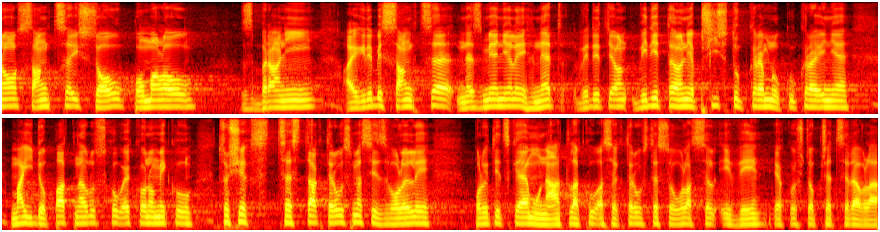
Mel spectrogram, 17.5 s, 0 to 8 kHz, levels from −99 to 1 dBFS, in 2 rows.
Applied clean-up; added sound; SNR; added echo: none; none; none; none.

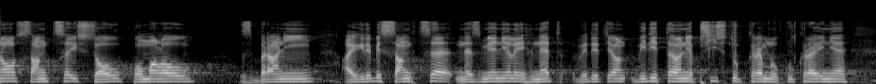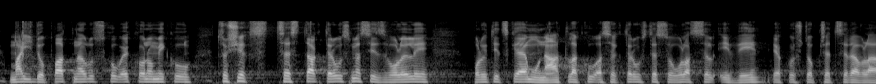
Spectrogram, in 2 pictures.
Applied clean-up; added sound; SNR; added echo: neural separator model SepFormer DNS4.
